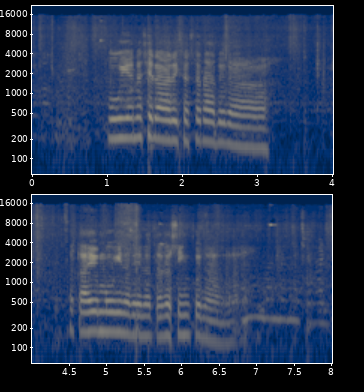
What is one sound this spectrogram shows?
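A woman calls out loudly nearby in a drawn-out voice.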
